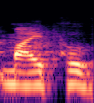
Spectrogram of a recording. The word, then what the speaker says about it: Maipo: Maipo.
